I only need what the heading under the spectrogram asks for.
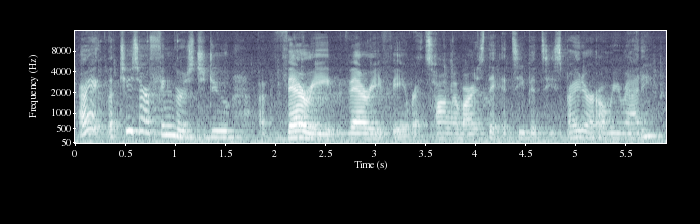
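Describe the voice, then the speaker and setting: A woman's voice: on the low side, animated, brisk, a little hiss or hum. A woman hosting a children's story time, reading to toddlers in a singsong, encouraging way with simple, patient questions. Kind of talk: reading aloud to toddlers, with questions and animal sounds.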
